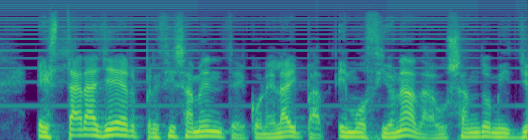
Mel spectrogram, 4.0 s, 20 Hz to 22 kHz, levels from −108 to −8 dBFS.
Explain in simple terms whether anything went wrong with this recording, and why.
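There's a steady, high-pitched whine under the speech for the whole clip, a classic case of USB whine. A USB connection draws power in rapid, regular bursts, and some of that leaks into the audio through the power or ground wiring. Here the whine is built on a 1 kHz pitch, with its loudest part up around 10 kHz. It sits well below the speech.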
